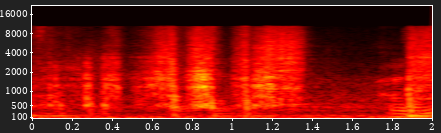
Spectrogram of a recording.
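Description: Plastic core liner tube scraping and rubbing as it is worked against a drilling rig's core barrel, a run of rough strokes lasting about a second.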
